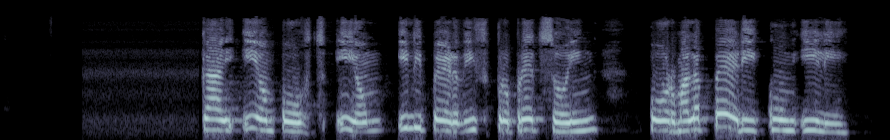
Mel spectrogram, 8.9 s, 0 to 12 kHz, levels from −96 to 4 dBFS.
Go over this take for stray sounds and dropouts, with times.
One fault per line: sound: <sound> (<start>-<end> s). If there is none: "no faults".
no faults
